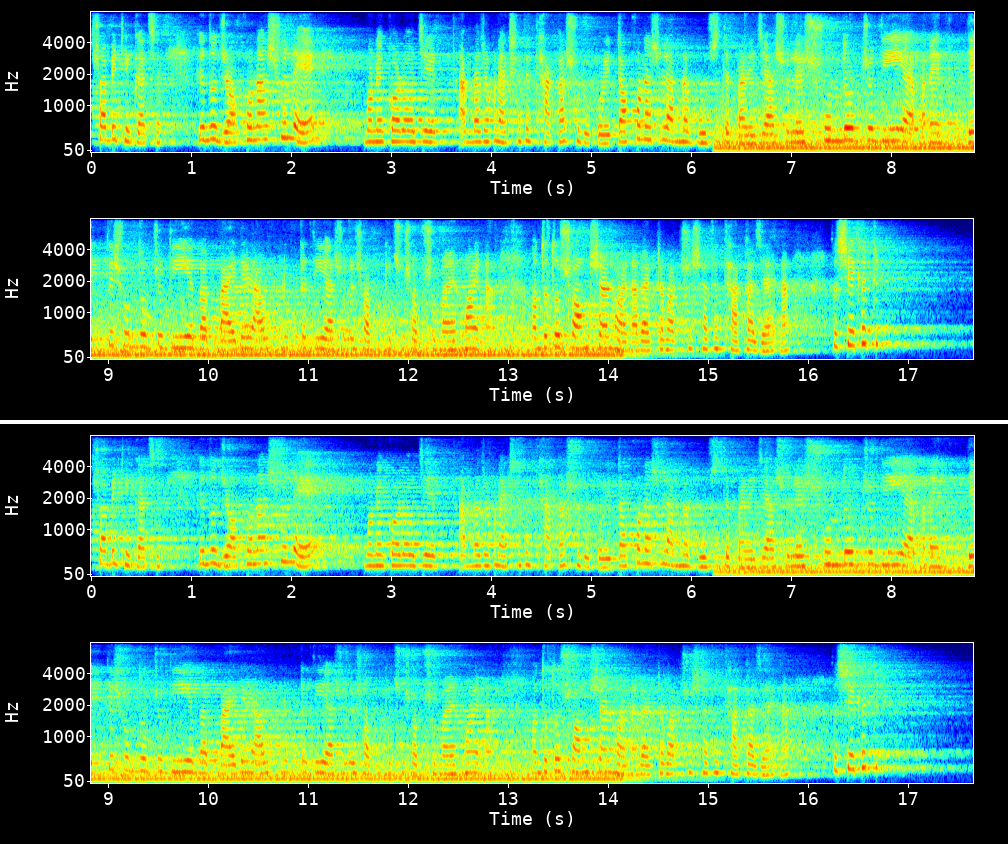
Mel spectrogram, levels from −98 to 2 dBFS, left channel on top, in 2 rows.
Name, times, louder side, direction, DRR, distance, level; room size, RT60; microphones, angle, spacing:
voice 1, 0.0-2.3 2.7-16.7, left 2 dB, 30° left, 6 dB, 0.6 m, -23 dB
sound 1, 6.2-14.2, left 4 dB, 75° left, 0.6 m, -24 dB
24.5 x 15.0 x 7.1 m, 2.7 s
head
